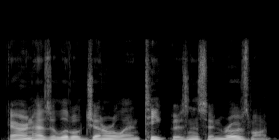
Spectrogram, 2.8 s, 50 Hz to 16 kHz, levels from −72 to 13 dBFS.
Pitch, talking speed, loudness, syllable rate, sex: 115 Hz, 195 wpm, -16 LUFS, 7.2 syllables/s, male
